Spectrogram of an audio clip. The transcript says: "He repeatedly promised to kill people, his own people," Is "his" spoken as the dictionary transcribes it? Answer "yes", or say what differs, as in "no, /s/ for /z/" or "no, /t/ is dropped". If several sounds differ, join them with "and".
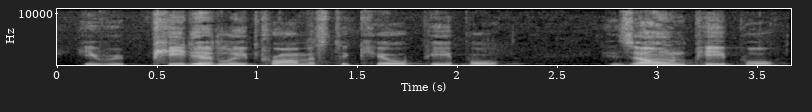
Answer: yes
